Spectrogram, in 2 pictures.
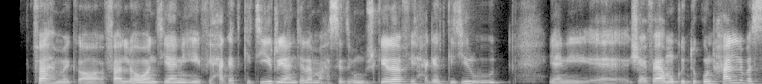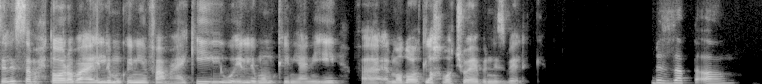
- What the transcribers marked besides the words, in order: tapping
- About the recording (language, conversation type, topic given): Arabic, advice, إزاي أفرق بين اللي أنا عايزه بجد وبين اللي ضروري؟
